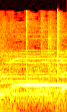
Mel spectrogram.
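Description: A wrestling crowd at a Stockholm event shouts together in a dense, steady roar, with two brief louder bursts of yelling rising out of it.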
